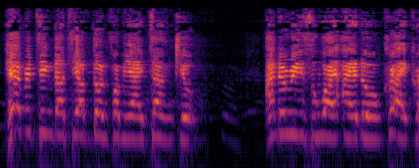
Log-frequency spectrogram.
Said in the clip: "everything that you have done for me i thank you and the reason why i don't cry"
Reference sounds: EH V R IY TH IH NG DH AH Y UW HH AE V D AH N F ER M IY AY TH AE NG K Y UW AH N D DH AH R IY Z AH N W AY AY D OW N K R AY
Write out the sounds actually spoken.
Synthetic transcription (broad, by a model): EH V R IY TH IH NG DH AH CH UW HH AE V D AH N F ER M IY AY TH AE NG K Y UW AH N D DH AH R IY Z AH N W AY AY D OW N K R AY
